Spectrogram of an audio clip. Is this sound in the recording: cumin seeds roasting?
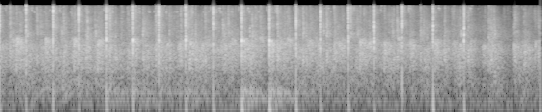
no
